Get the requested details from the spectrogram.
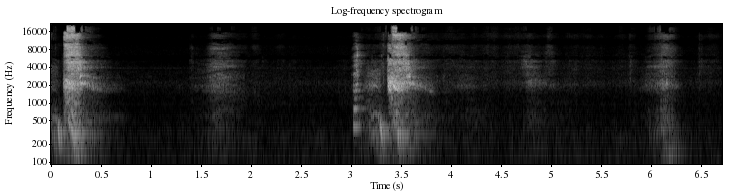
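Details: Two forceful, explosive induced sneezes from a female, each preceded by a sharp in-breath, followed by softer breaths and gasps.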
